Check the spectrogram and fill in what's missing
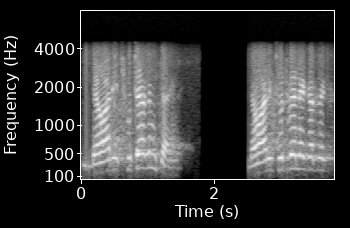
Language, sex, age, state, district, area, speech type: Maithili, male, 45-60, Bihar, Begusarai, rural, conversation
